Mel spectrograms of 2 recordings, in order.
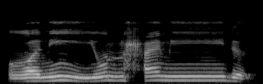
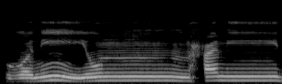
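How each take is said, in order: First: Slow recitation, crisp N ending "ghaniyun"; no hum on "ghaniyun"; correct clear nun. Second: "ghaniyun" drawn out nasally before "hamid"; wrong held nun. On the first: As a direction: go straight from "ghaniyun" into "hamid". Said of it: "Tidak boleh membacanya". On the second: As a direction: hum long at the end of "ghaniyun". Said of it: "Ini tidak benar". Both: Shown as a demonstration.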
